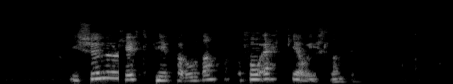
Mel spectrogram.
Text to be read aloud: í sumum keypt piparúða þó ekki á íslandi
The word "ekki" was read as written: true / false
true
